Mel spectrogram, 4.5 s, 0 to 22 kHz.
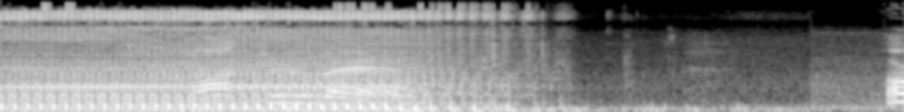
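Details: Hookah diving air compressor, built to about 150 psi from a dead start, held wide open, then bled down. The engine thumps steadily under load, then eases and quiets as the compressor reaches pressure and unloads: normal.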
